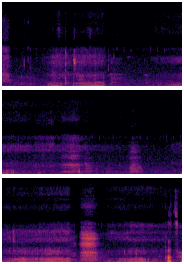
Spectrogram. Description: This is a short clip of our Border Collie/Dingo SNORING her ass off in my arms!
